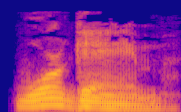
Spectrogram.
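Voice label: "war game", American English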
